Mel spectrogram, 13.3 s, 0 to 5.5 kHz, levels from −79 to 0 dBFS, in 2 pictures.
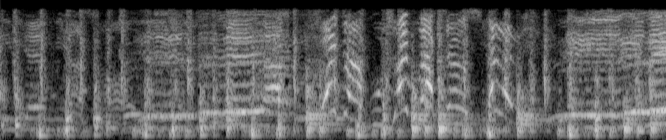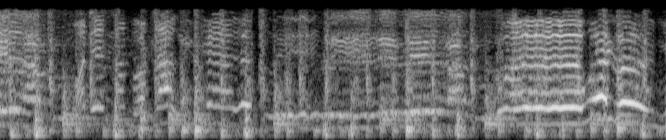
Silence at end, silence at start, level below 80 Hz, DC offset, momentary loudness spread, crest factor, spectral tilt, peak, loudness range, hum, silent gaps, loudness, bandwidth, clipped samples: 0 s; 0 s; -48 dBFS; under 0.1%; 13 LU; 18 dB; -7.5 dB/octave; 0 dBFS; 6 LU; none; none; -18 LUFS; 4.9 kHz; under 0.1%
